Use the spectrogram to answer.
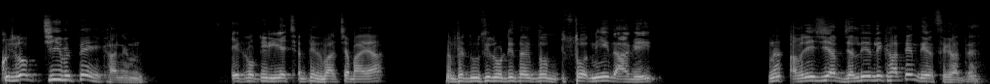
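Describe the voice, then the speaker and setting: थोड़ी ऊँची आवाज़ वाला एक पुरुष शिक्षक, कक्षा में जोश और मज़ाक के साथ पढ़ाता हुआ। बार-बार छात्रों से सवाल पूछता है और शब्द दोहरवाता है।. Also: male voice, a little high, normal speed. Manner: animated, joking, asks students to repeat. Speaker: teacher. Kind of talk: lively classroom lesson.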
